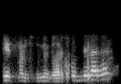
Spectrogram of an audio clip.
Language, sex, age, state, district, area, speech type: Marathi, male, 30-45, Maharashtra, Akola, rural, conversation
